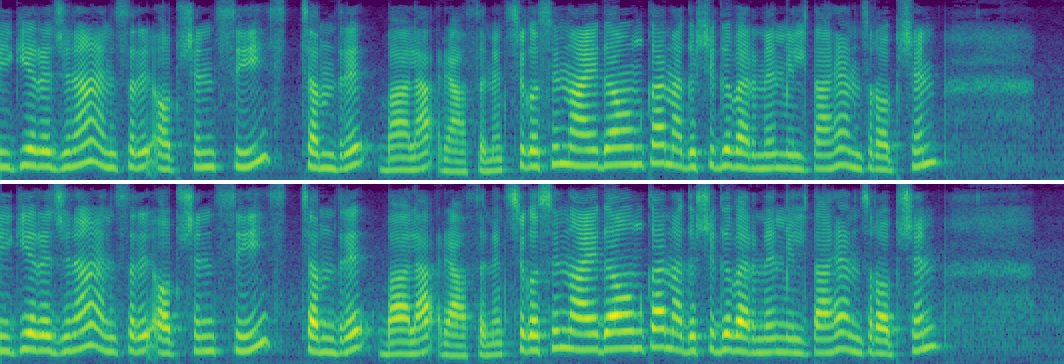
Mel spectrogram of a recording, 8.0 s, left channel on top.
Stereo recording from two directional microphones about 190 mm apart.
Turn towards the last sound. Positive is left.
turn(degrees=25)  # may be behind; listen again after turning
